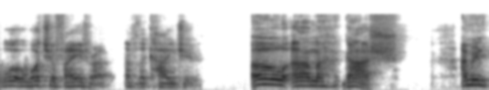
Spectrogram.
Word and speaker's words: Kaiju: you you'll have to help me with the pronunciation because the Japanese word for them is that right uh Kai Kaiju Kaiju Kaiju Kaiju okay so when you get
